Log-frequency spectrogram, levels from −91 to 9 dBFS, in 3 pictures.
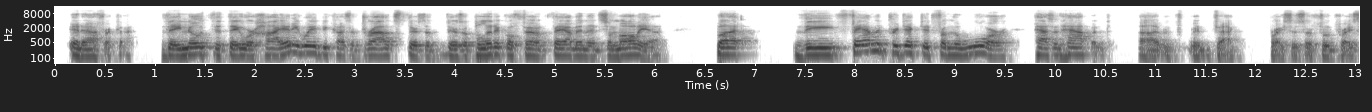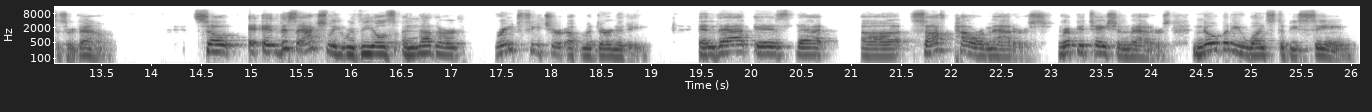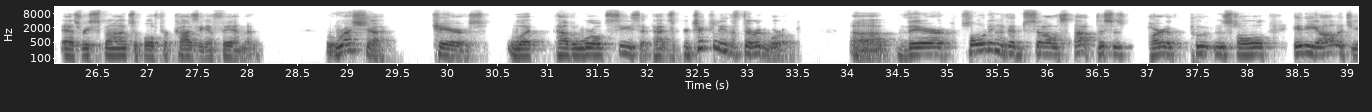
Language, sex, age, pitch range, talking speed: English, male, 50-69, 130-165 Hz, 145 wpm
